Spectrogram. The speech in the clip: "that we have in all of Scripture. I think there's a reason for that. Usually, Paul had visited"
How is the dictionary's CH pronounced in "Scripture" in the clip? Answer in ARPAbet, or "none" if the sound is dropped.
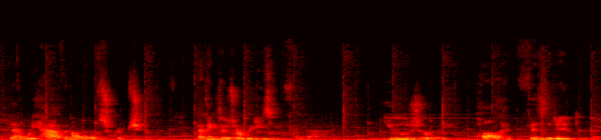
SH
